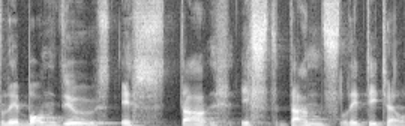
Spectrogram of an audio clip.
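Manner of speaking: put-on slow French spoken with a German accent. Quoting a french saying to the audience: french with a german accent. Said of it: "you're saying it in a very German way".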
